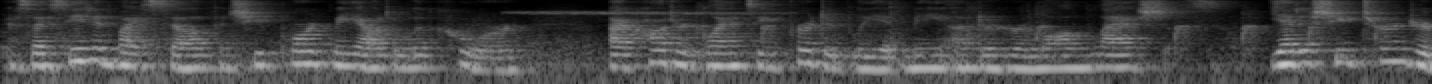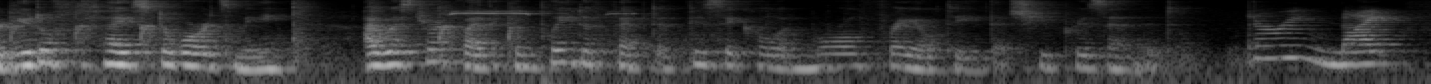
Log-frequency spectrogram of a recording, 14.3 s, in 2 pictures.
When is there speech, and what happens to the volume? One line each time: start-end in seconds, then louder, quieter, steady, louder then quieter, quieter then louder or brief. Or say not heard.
0.0-14.2 quieter.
